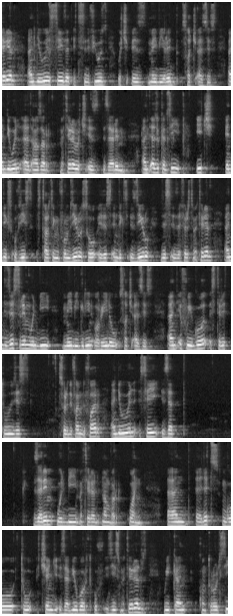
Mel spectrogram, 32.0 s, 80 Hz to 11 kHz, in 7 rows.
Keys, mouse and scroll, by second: 0.1 click, 2.0-3.8 drag, 5.5-8.4 drag, 10.3-12.1 drag, 13.3-16.2 drag, 19.3-21.1 drag, 22.5-24.3 drag, 25.1-26.9 drag, 27.7-30.9 drag, 30.9 middle click, 31.9 ctrl+c.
